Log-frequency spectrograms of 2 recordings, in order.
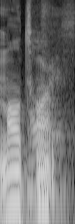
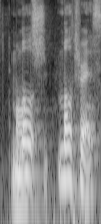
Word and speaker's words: Moltres: Not Moltor. Moltres.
